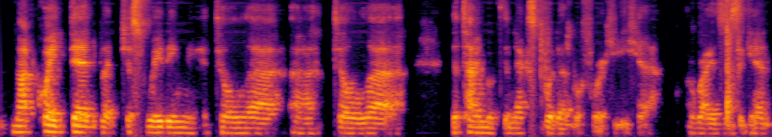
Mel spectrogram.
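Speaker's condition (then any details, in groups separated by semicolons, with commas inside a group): No condition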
